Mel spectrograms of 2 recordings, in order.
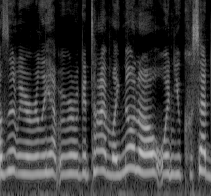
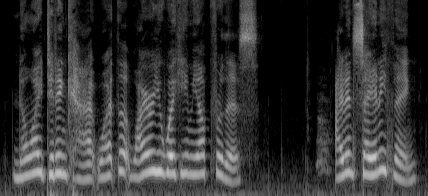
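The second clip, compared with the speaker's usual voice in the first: combative, hostile, defensive, aggressive tone. Retelling a half-asleep partner's reply after being woken: imitating an aggressive partner. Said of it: "you were very aggressive when I, when I was talking to you".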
